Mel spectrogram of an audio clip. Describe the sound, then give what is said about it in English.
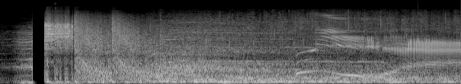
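A door creaks as Father Fred enters the Black Barn, as in the comic Gideon Falls number 6: a few drawn-out, wavering squeaks rise and fall over a loud, steady rushing background that cuts out briefly near the start. “Creak is the sound of Father Fred entering the Black Barn, as seen in the pages of Gideon Falls number 6.”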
